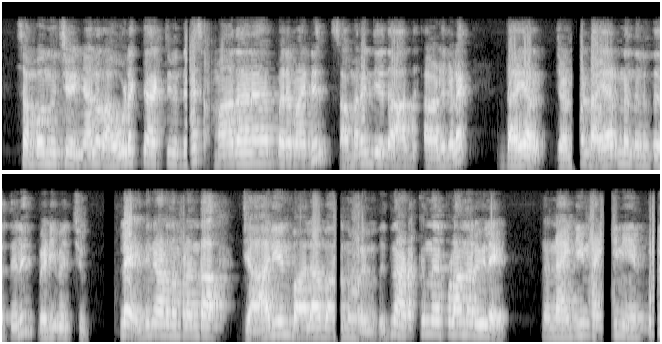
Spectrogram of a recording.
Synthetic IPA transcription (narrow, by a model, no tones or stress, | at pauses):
sɐmbʱɐʋɐnːɐʋt͡ɕːɨkɐɻiɲːaːlrɐuɭek̚tːaːk̚tːimiðinesɐmaːd̪ʱaːnɐbɐɾɐmaːjitːɨsɐmɐɾɐmt͡ɕe̞jt̪ːɐaːɭuɣɐɭe̞ | ɖɐjɐrd͡ʑeɳɖrɐɖɐjɐriɳɖenirut̪ːɐt̪ːilʋe̞ɽiʋet͡ɕːu | leːiðinaːɳɨnɐmːɐɭe̞nd̪aːd͡ʑaːlijɐnʋaːlaːbʱaːɣenːɨpɐrɐjunːɐðɨiðɨnɐɽɐkːunːɐepːoɭaːnːɐriʋile̞ | nɐjntinnɐjntiːnepːoːl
